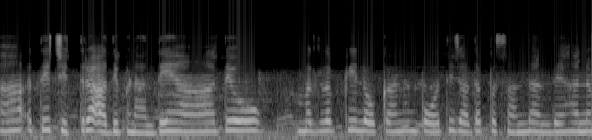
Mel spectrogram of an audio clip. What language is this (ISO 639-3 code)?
pan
